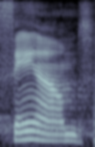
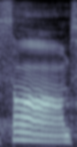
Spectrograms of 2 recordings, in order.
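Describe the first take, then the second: First: "Sam's" for Psalms, with a short a; Belfast-accented Psalms. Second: Said in the usual way. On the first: Shown as a demonstration. Explaining the Belfast accent joke, Psalms pronounced "Sam's". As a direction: say Psalms with the vowel of cat, "Sam's". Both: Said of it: "he says Sam's instead of Psalms".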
